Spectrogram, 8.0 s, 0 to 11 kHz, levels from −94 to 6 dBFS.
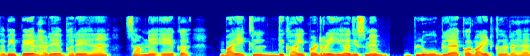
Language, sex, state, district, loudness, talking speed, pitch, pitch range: Hindi, female, Jharkhand, Deoghar, -14 LUFS, 145 wpm, 235 Hz, 225-245 Hz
